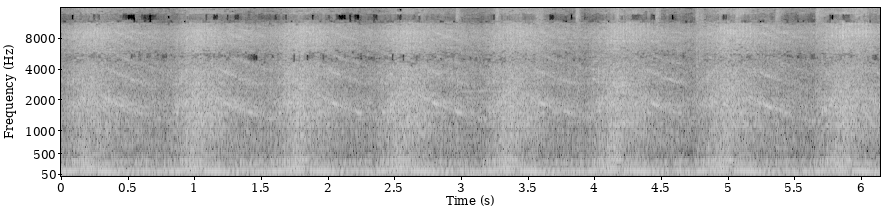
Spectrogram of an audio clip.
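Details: Ducati 959 Panigale after its engine knock was repaired: the engine blips up and down about once a second, smooth and even with no knock or rattle; running healthy.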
